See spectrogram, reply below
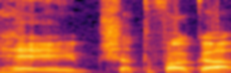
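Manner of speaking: normal talking voice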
